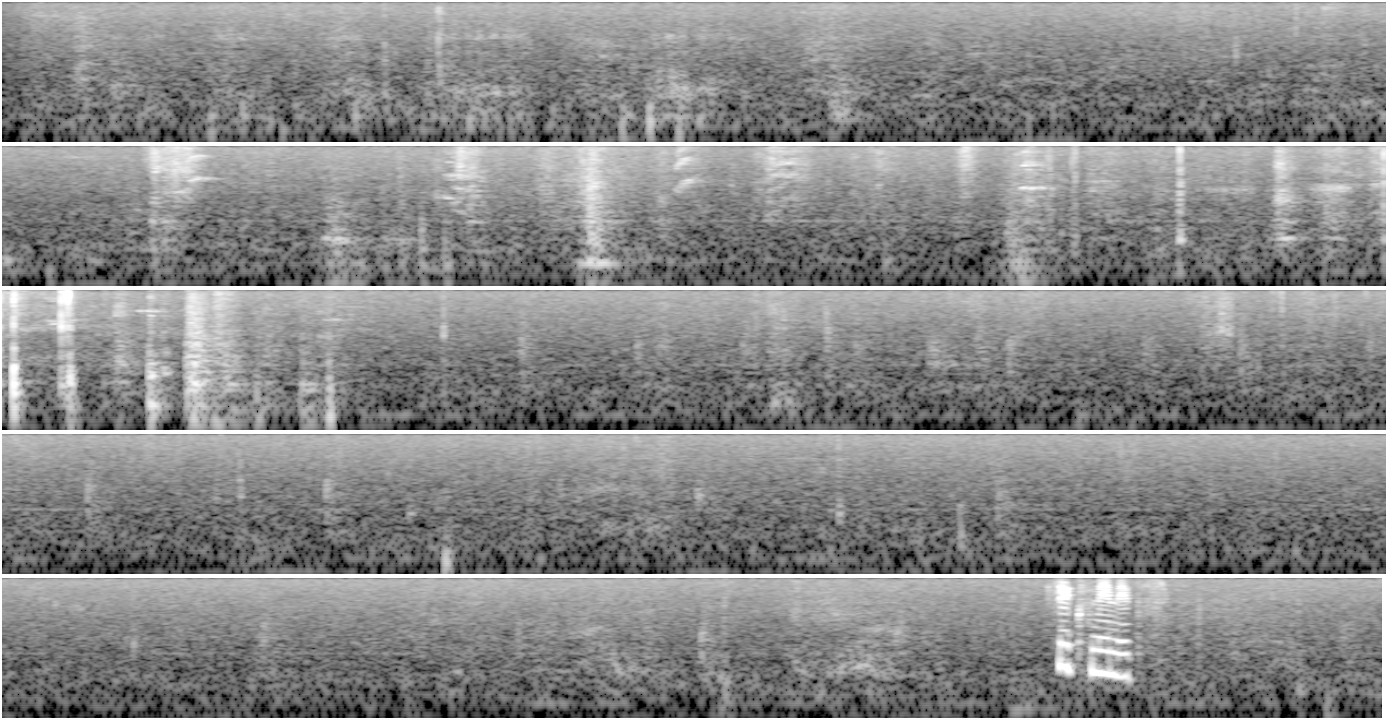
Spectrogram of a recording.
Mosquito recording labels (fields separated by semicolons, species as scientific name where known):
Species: no mosquito; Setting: insect culture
